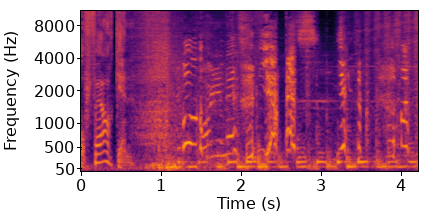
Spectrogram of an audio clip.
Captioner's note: laughing; laughs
